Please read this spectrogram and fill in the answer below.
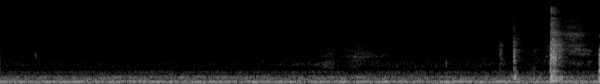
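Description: Quiet, steady low room hum, with two short sharp clicks near the end, the second louder.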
